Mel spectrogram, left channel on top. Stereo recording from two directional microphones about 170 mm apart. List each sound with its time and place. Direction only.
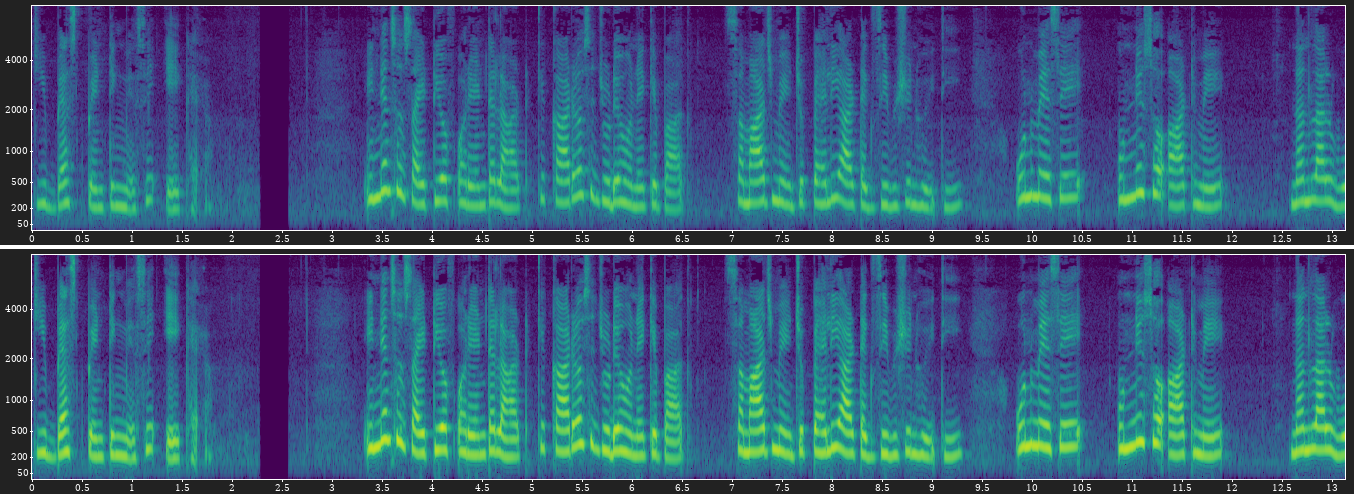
0.0 s a woman's voice: 45° right (ahead or behind)
2.9 s a woman's voice: 35° right (ahead or behind)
